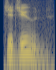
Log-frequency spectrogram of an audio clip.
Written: jejune

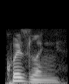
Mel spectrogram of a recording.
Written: quisling

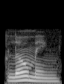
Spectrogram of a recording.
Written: gloaming

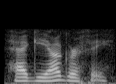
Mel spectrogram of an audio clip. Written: hagiography

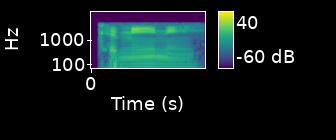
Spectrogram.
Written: Camenae

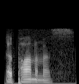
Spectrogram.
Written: eponymous

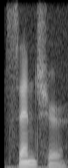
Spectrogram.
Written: censure

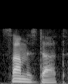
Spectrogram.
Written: samizdat

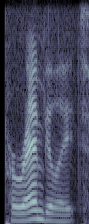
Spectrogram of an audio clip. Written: perambulate

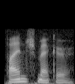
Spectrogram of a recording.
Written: feinschmecker

